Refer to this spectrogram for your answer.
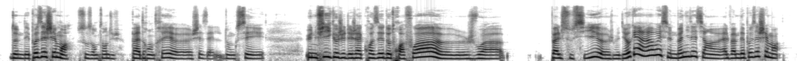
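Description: On a very clean recording with a silent background, a woman with an unremarkable speaking voice speaks at a moderate pace, her pitch fairly high with ordinary variation. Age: 20s. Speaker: storyteller guest. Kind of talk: personal testimony.

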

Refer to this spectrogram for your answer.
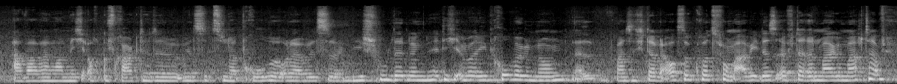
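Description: With noticeable background noise and audible room echo, a woman speaks very fast at a medium pitch with fairly even intonation. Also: very even loudness. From Germany, Nuremberg (Franconia). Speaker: actress. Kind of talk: casual interview. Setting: outdoors on a hotel terrace by the sea.

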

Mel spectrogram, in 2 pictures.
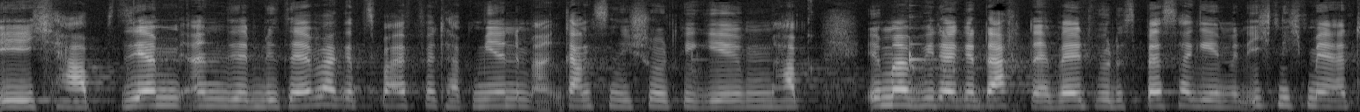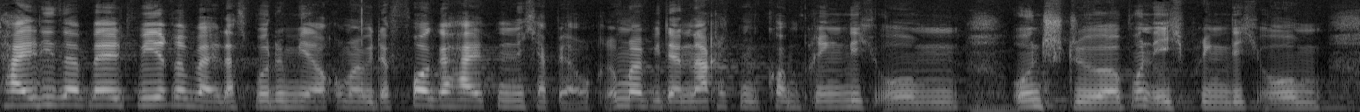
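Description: Over noticeable background noise, a woman at medium pitch talks at a very fast pace with fairly even intonation. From Germany, Kassel. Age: 20s. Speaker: former reality TV model contestant. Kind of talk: casual interview talk.

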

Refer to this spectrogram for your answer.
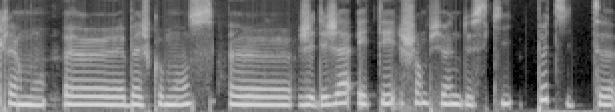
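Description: A woman with a fairly high pitch speaks at a very slow pace in a dark, mellow tone, her loudness very even and the sound dry and close with no echo. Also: fairly even intonation. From Anjou, western France. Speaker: stand-up comedian, comedy club co-manager. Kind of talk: casual chat.

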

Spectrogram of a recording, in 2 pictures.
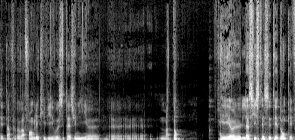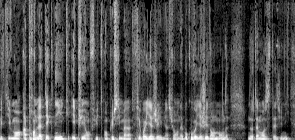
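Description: A man with a dark, mellow tone and fairly low pitch speaks at a fairly quick pace with lively intonation, broken by long, frequent pauses. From Brittany, France. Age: 50s. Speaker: photographer. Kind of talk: interview. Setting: live recording with audience. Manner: halting.

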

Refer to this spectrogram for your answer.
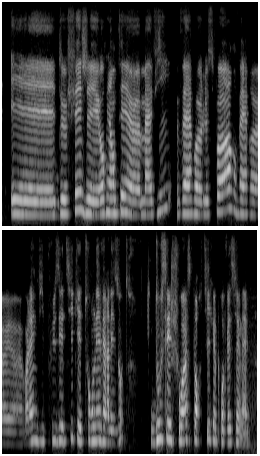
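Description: A woman's bright, sharp tone at a very slow pace, with hardly any pauses and fairly even intonation. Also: medium pitch for a woman. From northern France. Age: 20s. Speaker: firefighter officer and amateur triathlete. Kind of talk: casual interview.

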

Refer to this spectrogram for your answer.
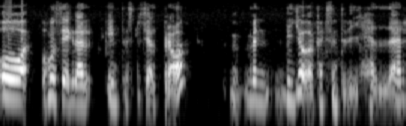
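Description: A woman speaks at a very slow pace with a high pitch. Her intonation is lively. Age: 40s. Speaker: sailing podcast host, hydrogeologist. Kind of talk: casual chat. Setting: on board a sailboat.

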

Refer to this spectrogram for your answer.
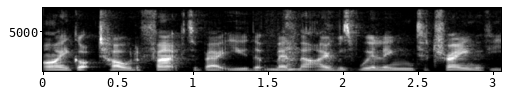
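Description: Someone with a southern English accent speaks at a very fast pace. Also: man, quiet background. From rural Kent, England. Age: 30s. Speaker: comedian and podcast co-host. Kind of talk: casual chat.

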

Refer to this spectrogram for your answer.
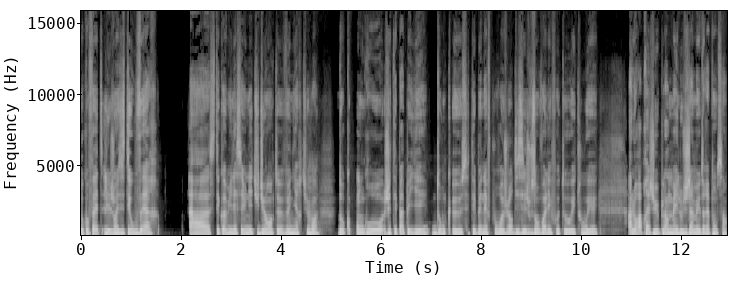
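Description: A woman with an unremarkable speaking voice talks at medium pitch and a moderate pace, with fairly even intonation and very even loudness. The recording is very clean, with a silent background and a dry, close sound with no echo. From Switzerland. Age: 20s. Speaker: photographer. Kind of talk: interview. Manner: casual.

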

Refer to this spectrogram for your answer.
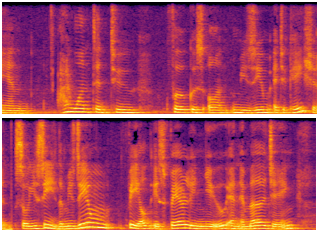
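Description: In a recording with noticeable background noise and audible room echo, a woman speaks at a very slow pace and medium pitch, with ordinary pitch variation and very even loudness. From Philippines. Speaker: PhD candidate and museologist. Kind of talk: interview.

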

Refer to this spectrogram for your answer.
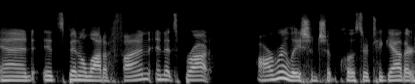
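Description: Against a quiet background, a woman talks at a medium pitch with ordinary pitch variation in an unremarkable speaking voice. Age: 40s. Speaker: strengths coach and financial consultant. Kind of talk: interview.

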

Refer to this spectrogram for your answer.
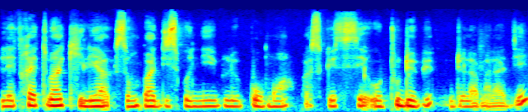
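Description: The speaker has a Burkinabe accent and a dark, mellow, somewhat breathy tone, talking at a fairly slow pace. The intonation is monotone and flat, and the sound is dry and close with no echo. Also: woman. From Burkina Faso. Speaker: woman living with HIV. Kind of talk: personal testimony. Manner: halting, with hesitations.

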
